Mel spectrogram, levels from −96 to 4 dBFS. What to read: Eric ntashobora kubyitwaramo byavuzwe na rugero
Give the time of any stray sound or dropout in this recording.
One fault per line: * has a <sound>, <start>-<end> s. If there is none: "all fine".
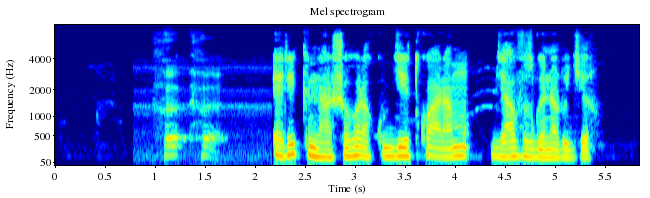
* has a cough, 1.0-1.7 s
